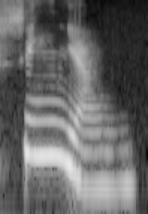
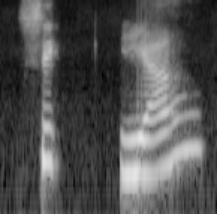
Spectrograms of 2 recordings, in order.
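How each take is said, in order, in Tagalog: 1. Ang unang pantig ay nagtatapos sa tunog na ng. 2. Ang unang pantig ay nagtatapos sa tunog na k. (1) "Magiging Xingyang" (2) "hindi siya Xikyang"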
